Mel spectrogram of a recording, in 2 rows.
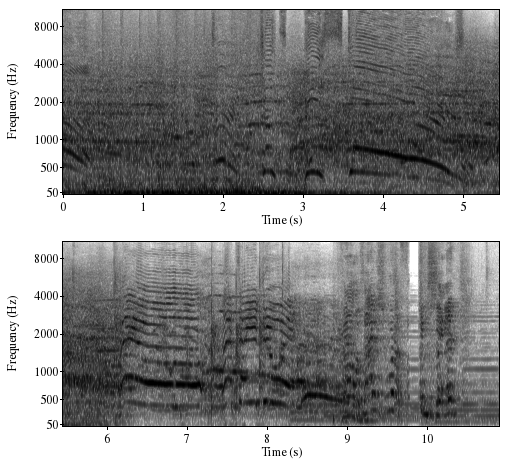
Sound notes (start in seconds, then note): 0.3 cheering; 5.1 cheering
